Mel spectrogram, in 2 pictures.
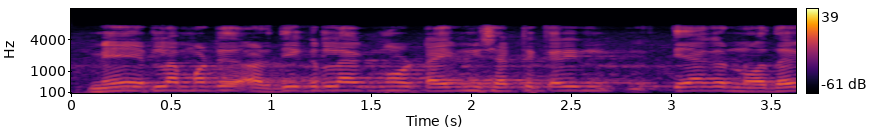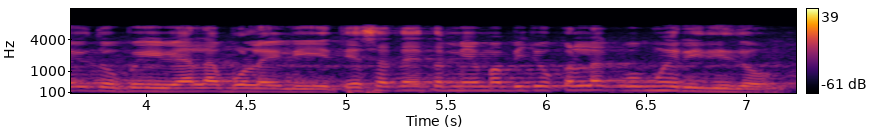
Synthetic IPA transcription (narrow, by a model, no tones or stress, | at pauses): mɛ̃ːʈlamaʈeʔə̰ɾd̪ʱikəlːaknoʈaimiʃəʈʰkəɾin | t̪jãəɡəɾnɔ̃d̪ʱajũt̪upoiʋalabolajlijet̪esət̪ajt̪əmẽːmãbid͡ʒokəlːak̚ũeɾid̪id̪ʱo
